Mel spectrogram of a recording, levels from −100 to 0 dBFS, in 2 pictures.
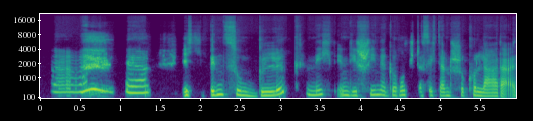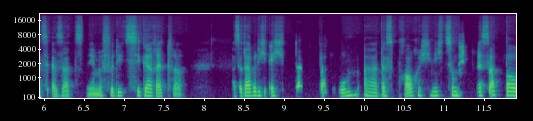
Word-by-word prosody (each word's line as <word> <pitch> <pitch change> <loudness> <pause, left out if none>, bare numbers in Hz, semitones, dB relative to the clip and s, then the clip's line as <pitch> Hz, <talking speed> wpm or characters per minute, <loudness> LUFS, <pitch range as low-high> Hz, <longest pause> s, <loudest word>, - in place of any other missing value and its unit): Ja, 335 -1 -3 0.6
ja. 300 -2 +5 0.4
Ich - - +1
bin 215 +4 +7
zum 185 -9 0
Glück 180 - +6 0.2
nicht 215 +1 -2
in 195 - -1
die 180 -1 -1
Schiene 210 0 +1
gerutscht, 190 +2 -2
dass 170 - -8
ich 180 - -4
dann 170 0 -1
Schokolade 160 -2 0
als - - -7
Ersatz - - -7
nehme 80 0 -4
für - - -5
die 165 - -6
Zigarette. 165 -3 -3 0.6
Also, - - -5
da 165 - +3
bin 180 0 0
ich 175 - -8
echt 165 0 -5
dankbar - - -6
drum. 175 +6 -3
Äh, 160 -1 -4
das - - -5
brauche 180 - -3
ich 180 - -14
nicht. 180 +1 -6
Zum 185 -1 -1
Stressabbau 180 +1 -1
180 Hz, 175 wpm, -22 LUFS, 165-205 Hz, 0.6 s, bin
